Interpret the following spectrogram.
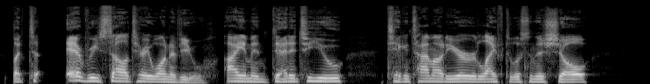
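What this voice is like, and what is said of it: Strained, troubled voice. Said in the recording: “as you hear, my voice is having a tad bit of trouble here”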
